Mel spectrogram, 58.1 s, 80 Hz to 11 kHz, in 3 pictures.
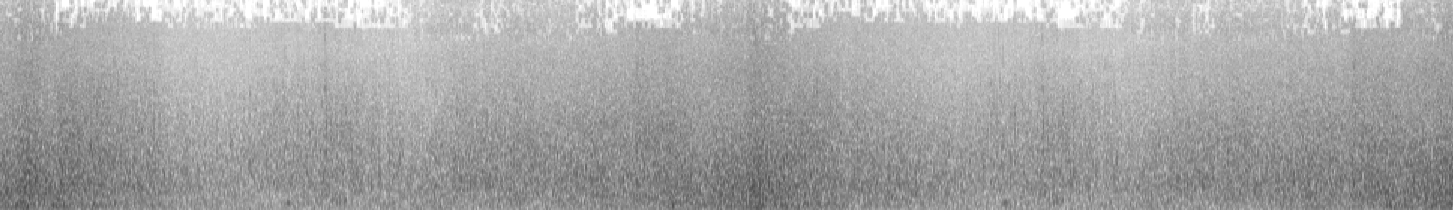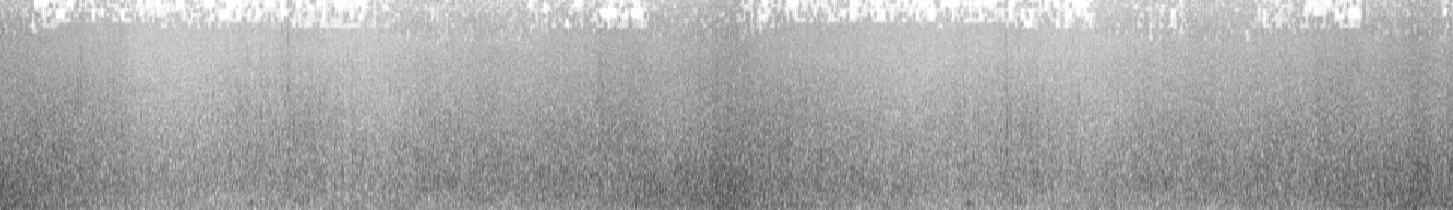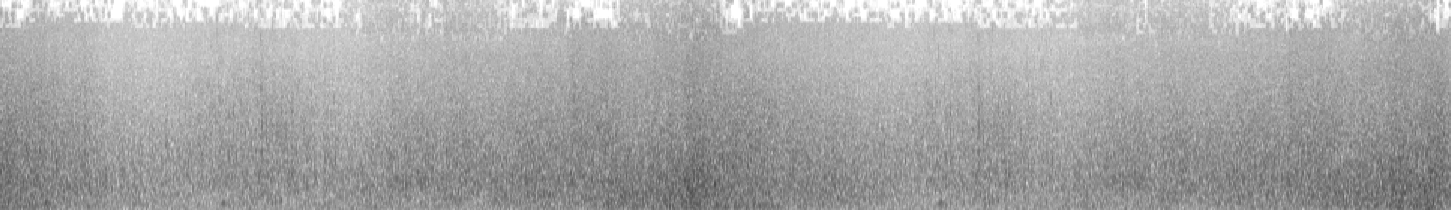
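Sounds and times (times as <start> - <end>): waterfall rushing: 0.0 - 5.6.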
